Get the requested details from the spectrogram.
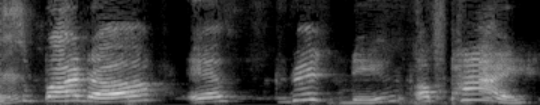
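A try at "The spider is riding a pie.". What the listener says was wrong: Riding. It's not reading. Riding.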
